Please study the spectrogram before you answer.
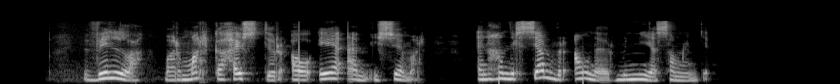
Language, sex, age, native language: Icelandic, female, 40-49, Icelandic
